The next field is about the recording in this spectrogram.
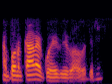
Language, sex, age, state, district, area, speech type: Odia, male, 45-60, Odisha, Nuapada, urban, conversation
